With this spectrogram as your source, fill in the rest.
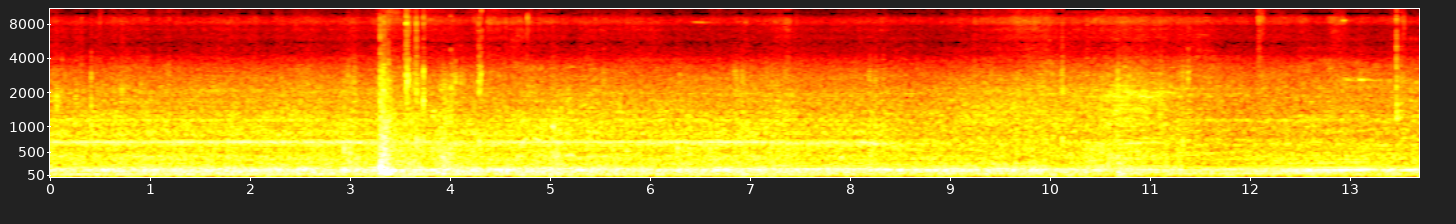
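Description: A car engine hums steadily from inside the car as it drives along a street.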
